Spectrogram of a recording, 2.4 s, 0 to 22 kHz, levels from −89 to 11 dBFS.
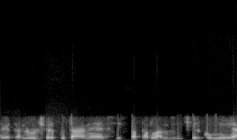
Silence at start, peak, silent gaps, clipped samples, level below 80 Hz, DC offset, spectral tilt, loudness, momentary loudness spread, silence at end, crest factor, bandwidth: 0 s; -4 dBFS; none; under 0.1%; -70 dBFS; under 0.1%; -6.5 dB/octave; -26 LUFS; 7 LU; 0 s; 20 dB; 4.5 kHz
